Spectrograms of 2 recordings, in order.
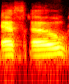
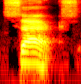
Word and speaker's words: Seaux: Oh, well, it's French, so it's pronounced so, like S-O, so. So that's where the So and So Studios comes from. Yeah, exactly. It makes sense because Chris Osborne had pronounced it like sex, and I'm like, well, I thought it was like, and so no, we're both wrong. It's so.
